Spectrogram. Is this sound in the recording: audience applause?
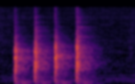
no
